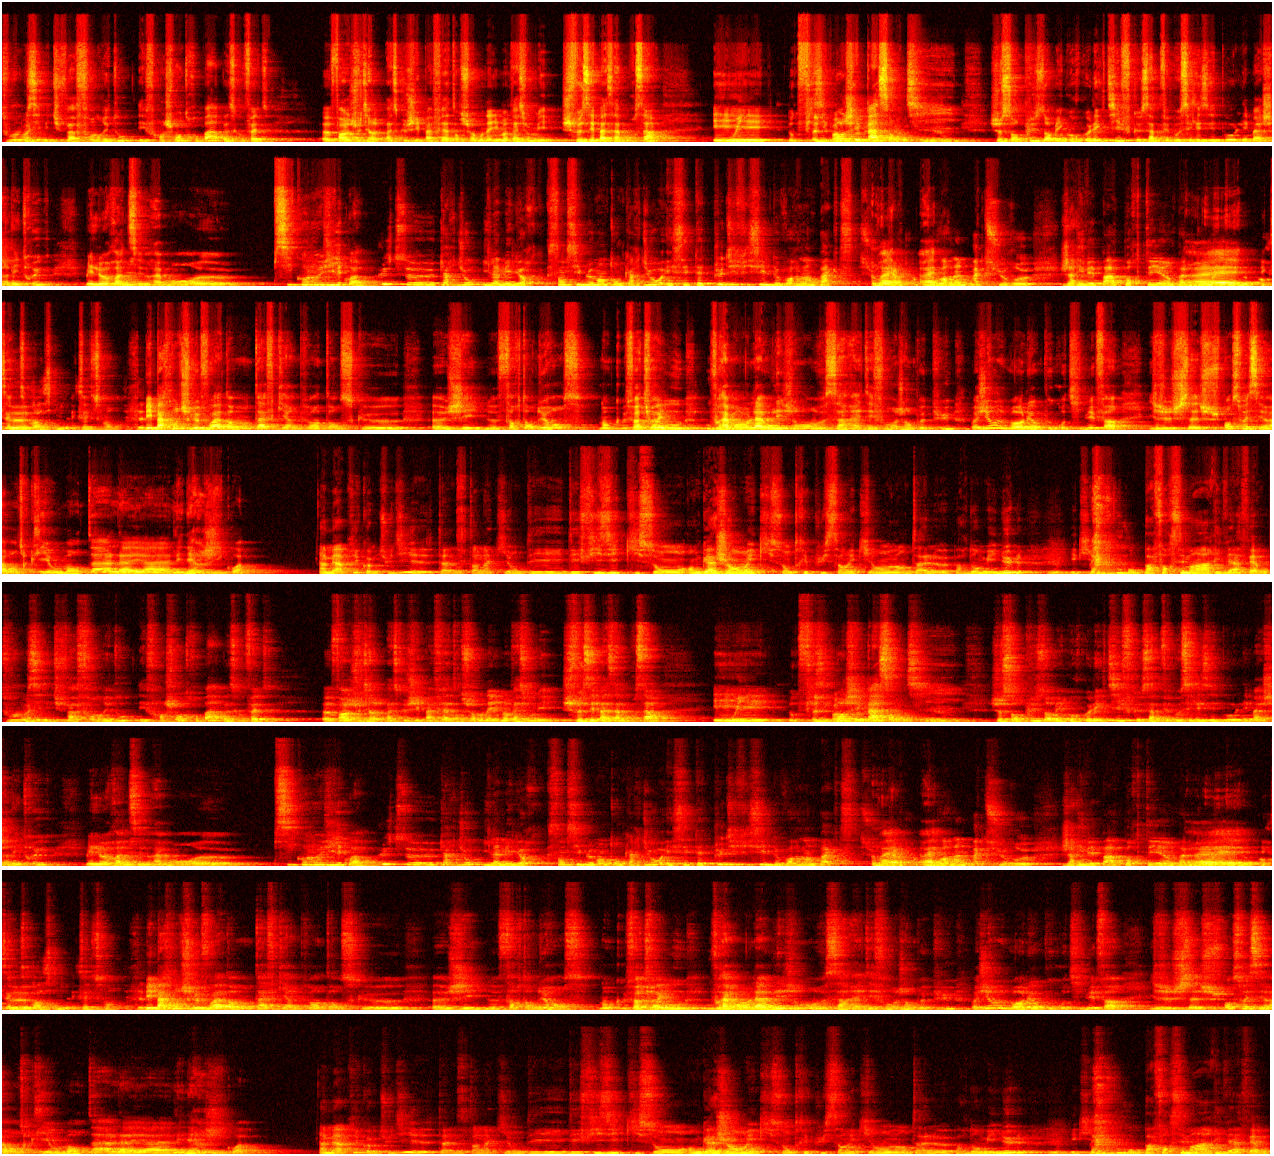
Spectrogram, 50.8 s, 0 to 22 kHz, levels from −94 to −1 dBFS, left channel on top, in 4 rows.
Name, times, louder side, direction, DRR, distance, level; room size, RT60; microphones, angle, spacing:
voice 1, 0.0-2.6 3.2-6.6 7.1-7.6 7.9-9.6 9.9-15.0 15.4-16.3 21.4-22.1 24.5-25.1 25.4-25.8 26.2-40.5 48.6-48.7 49.0-49.3, left 3 dB, 70° left, 6 dB, 0.8 m, -27 dB
voice 2, 8.1-8.7 9.2-9.5 13.9-14.1 15.9-16.1 16.5-21.7 22.0-25.2 25.5-26.1 26.8-26.9 31.9-32.0 41.3-50.7, left 3 dB, 25° left, 4 dB, 0.3 m, -29 dB
8.6 x 5.4 x 3.1 m, 1.0 s
head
